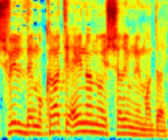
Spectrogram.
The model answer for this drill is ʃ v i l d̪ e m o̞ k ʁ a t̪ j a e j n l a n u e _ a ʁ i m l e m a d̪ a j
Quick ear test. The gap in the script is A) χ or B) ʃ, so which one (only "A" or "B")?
B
